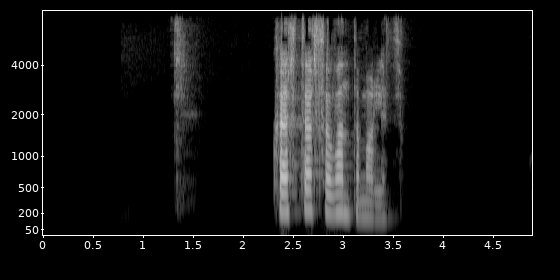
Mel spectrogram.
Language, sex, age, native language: Icelandic, female, 50-59, Icelandic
